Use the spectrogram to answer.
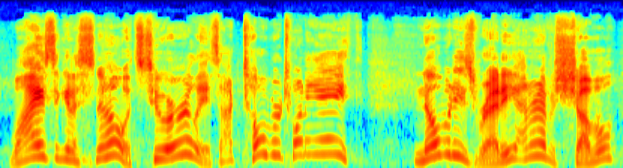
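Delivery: high, pleading whine about the snow; whiny complaint. Real, not acted. Host whining to listeners about early snow, high and exasperated. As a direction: complain like nobody's ready for this.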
